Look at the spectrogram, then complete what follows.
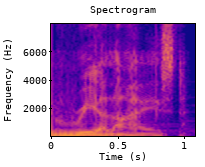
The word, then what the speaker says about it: realized: La pronunciación es exactamente igual porque se pronuncia con la S con voz, que es Z, que es la Z. En esta palabra tenemos la EA. Comúnmente se pronuncia IA, como en cerca, nia, pues ria. Y después tenemos la E mágica que hace que la I es como el abecedario.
